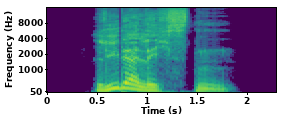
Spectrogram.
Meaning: 1. superlative degree of liederlich 2. inflection of liederlich: strong genitive masculine/neuter singular superlative degree
- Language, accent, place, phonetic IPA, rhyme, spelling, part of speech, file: German, Germany, Berlin, [ˈliːdɐlɪçstn̩], -iːdɐlɪçstn̩, liederlichsten, adjective, De-liederlichsten.ogg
